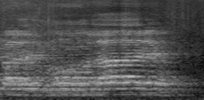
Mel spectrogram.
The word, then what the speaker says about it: परमोदार: अत्र परमोदार परम उदार उदार ये संधि विच्छेद हुआ तो संधि किया तो परमोदार, इसलिए ओ दीर्घ उच्चारण करना परमोदार, उसमें उदार ऊ का भी उच्चारण हो जाता है परमोदार।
